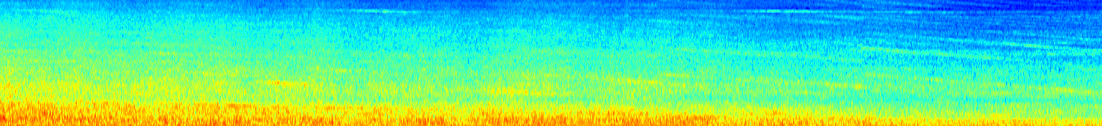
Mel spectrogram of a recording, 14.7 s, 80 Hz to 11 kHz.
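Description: X60 electric commuter train moving along the platform: a steady rumble of wheels on rail with several electric motor whines falling slowly in pitch as it slows. The sound eases off somewhat after about nine seconds.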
